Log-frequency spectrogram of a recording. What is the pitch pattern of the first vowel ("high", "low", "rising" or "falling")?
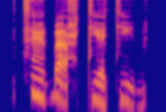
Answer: falling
